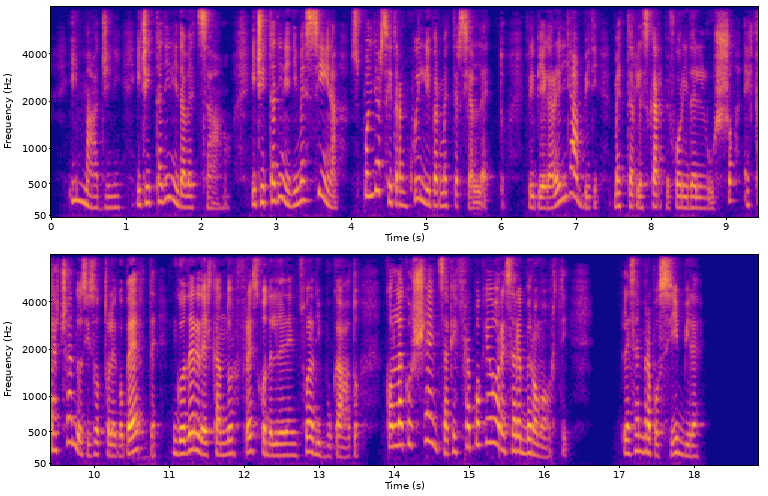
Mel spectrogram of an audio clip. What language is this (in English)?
Italian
